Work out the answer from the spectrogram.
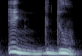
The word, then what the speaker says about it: ik doe: Ik doe, le K devient G.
